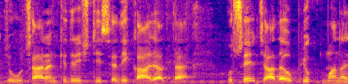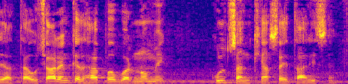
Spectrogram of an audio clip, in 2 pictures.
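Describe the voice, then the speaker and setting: A man's voice: medium pitch, background noise. A man with a Jharkhand Hindi accent teaching an exam-prep grammar lesson, repeating points and asking and answering his own questions.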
